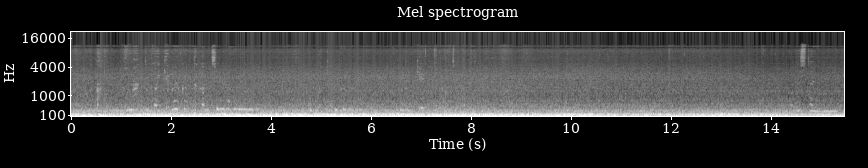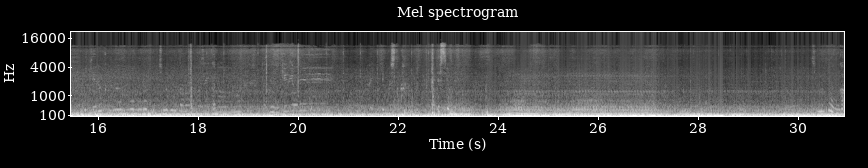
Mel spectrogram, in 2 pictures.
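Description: Car driving on a wet, slushy road, heard from inside the cabin: a steady low rumble of engine and tyre noise.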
